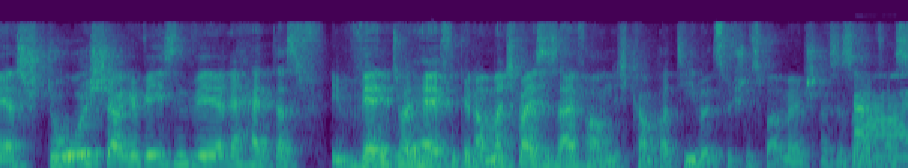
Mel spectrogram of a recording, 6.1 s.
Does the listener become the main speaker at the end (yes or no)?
yes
